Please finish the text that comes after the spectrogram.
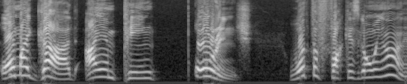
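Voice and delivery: loud, high panicked outburst; panicked yell. Retold or imitated. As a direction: freak out loudly at the sight. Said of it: "you might go".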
